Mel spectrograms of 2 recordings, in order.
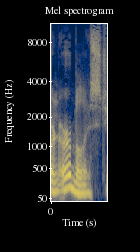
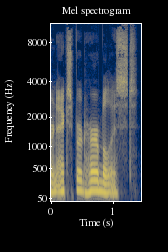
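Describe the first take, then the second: First: "herbalist" with the h dropped; silent H. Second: "herbalist" with the h pronounced; sounded H. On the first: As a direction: say "herbalist" as ER-buh-list. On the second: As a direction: say "herbalist" as HER-buh-list. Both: Acted. Corrects between two pronunciations of herbalist.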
